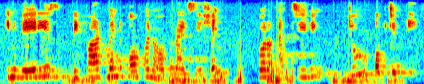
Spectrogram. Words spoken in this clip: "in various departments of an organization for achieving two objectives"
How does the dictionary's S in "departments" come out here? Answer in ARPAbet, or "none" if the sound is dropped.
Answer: none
